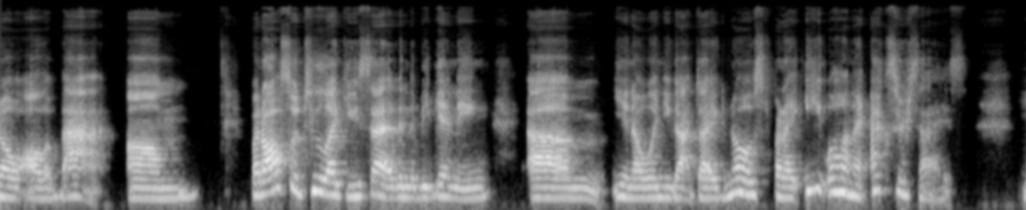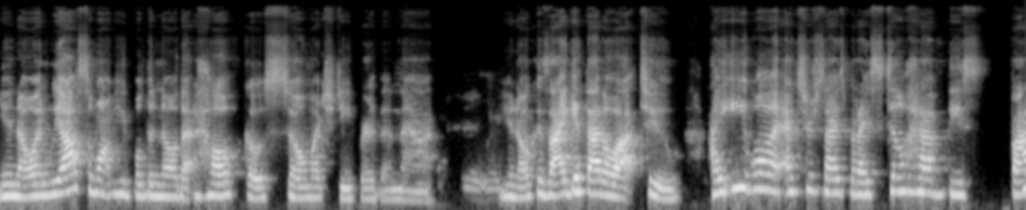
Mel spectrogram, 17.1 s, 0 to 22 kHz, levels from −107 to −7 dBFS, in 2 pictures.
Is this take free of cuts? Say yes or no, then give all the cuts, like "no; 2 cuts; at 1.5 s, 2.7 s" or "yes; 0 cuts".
yes; 0 cuts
